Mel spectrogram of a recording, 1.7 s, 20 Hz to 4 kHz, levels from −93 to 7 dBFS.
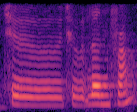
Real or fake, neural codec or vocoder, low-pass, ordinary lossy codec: real; none; 3.6 kHz; AAC, 24 kbps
